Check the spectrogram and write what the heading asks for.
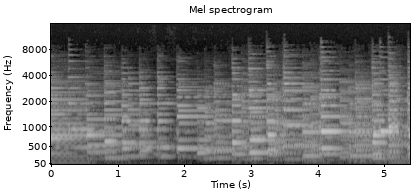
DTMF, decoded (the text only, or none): none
